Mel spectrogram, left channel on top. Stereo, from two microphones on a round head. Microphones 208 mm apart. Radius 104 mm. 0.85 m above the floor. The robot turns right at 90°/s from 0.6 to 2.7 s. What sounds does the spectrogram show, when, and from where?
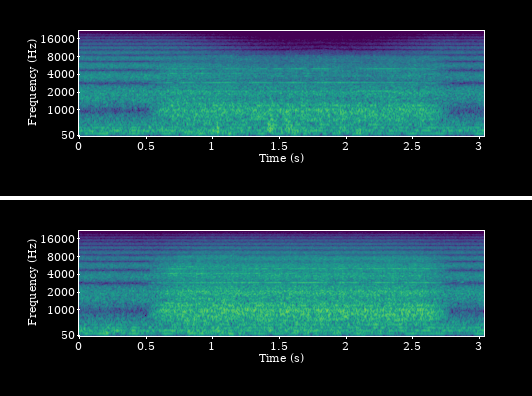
0.0 s a drone: 165° left; by 3.1 s 5° right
